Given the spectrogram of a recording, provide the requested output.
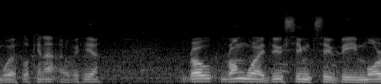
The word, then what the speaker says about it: Roewe: very interesting nice so yeah that's pretty much wrong way or row well it's it's spelled Row Way in English writing but the pronunciation in Chinese is wrong way is another standard rx9 so this must be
